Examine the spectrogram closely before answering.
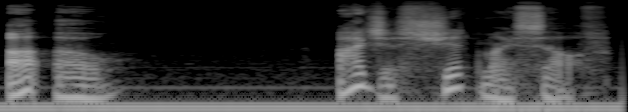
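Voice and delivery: soft, low realisation; quiet dread. Acted. Man feels slippage mid-step, quiet dread. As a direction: say it small and low, to yourself.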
